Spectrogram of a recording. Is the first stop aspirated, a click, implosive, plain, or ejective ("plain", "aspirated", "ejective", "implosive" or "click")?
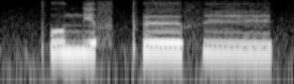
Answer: ejective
